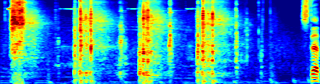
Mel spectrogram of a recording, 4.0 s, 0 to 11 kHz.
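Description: Cordless impact driver running in four short bursts, about one every 0.8 seconds, driving in the bolts of a motorcycle fender-eliminator bracket.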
